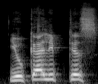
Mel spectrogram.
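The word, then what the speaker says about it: eucalyptus: of police എന്നാണ് അടുത്ത word നോക്കൂ ഇത് വായിക്കുന്നത് യൂക്കാലിറ്റസ് എന്നാണ് യൂക്കാലിറ്റസ് എന്നാണ് അല്ലേ അപ്പോ യുകാലി യു യു യആണ് ഉച്ചാരണം വരുന്നത് പക്ഷെ ആരംഭിച്ചത് ഏതുകൊണ്ടാ ഇയു അല്ലേ ഇവിടെ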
